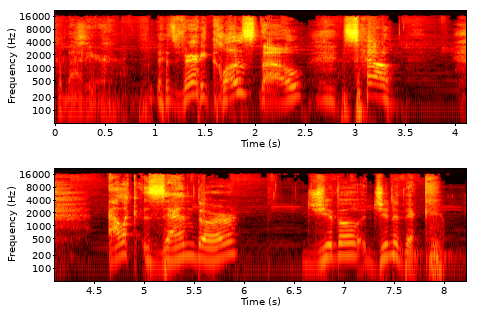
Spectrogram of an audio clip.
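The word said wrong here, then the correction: Živojinović: I think you're leaving out a syllable. – No. Jivojinovic. – Yeah, there you are. – Yeah, did I mispronounce it? I'm sorry. – You got it. No. When you first did it, you left out one of the syllables. You may have left out a couple syllables.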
